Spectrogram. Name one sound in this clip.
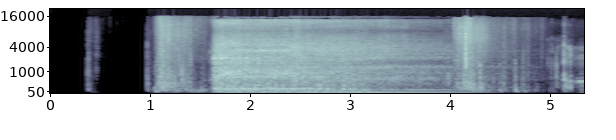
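A dragon lets out a loud, rumbling roar that slowly fades.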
